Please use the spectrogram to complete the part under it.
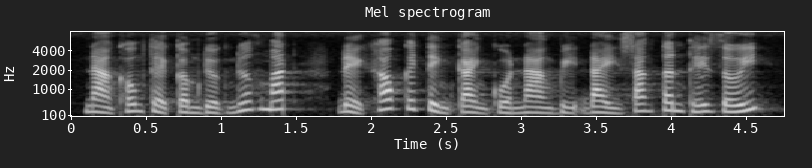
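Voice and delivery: usual speaking voice

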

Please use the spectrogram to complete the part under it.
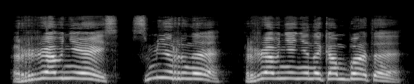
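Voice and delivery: high, loud drawn-out parade roar; shouting drill sergeant. A narrator's reading. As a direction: bellow the commands across the camp, slowly. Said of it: "растянутый рык".

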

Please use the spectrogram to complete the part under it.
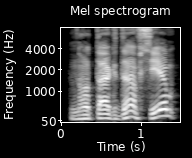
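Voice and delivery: loud, slow, emphatic cry; hot-headed shout. A narrator's reading. Schoolboy challenging the speaker, hot-headed shout. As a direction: shout it out heatedly, stretching the words. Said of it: "запальчиво крикнул хорошенький гимназист".

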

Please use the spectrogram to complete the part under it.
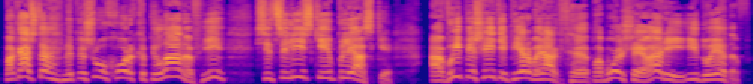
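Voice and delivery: high-pitched, self-important composer; Ибрагим. A narrator's reading. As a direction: give orders in a high, put-on voice. Ибрагим распределяет работу. (высокий важный голос композитора)

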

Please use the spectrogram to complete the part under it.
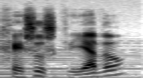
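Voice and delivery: ordinary talk

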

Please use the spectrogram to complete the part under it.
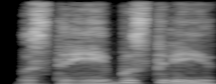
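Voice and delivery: usual speaking voice

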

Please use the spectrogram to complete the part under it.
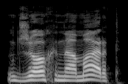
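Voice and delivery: loud, drawn-out call from behind; shout. A narrator's reading. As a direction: yell the name across the crowd. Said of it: "крикнули сзади". (крик издалека)

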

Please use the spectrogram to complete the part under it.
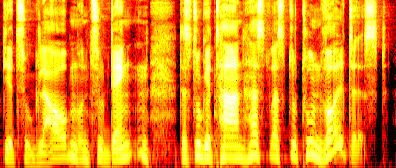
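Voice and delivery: heated protest. A narrator's reading. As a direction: argue back in exasperated, acted distress. Acted breakup quarrel in novel.

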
